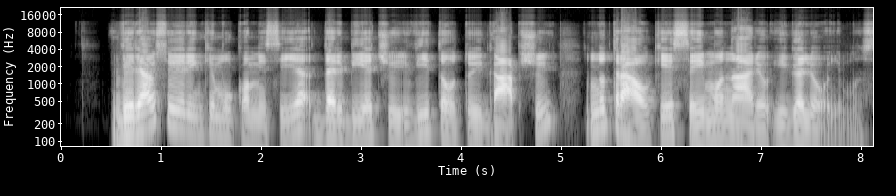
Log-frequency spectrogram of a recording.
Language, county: Lithuanian, Vilnius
